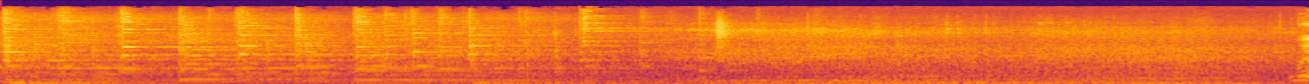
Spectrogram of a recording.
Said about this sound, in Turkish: Şu hale bakın. Boğaz Köprüsü nasıl sıkışmış. Trafik kilitlenmiş adeta.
